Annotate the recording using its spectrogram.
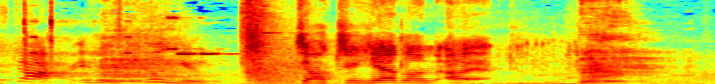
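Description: A woman speaks quietly and coldly.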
